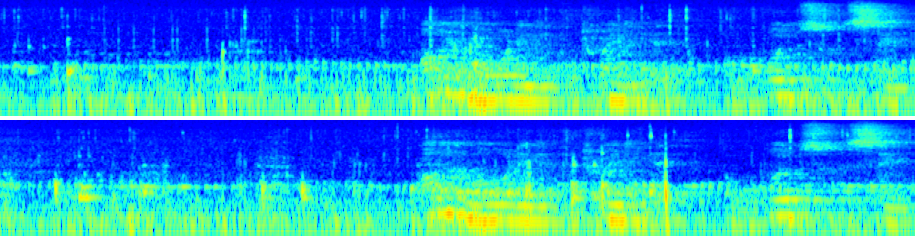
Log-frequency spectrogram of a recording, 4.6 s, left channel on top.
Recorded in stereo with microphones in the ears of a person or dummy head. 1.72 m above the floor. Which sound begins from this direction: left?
A man speaking, at 2.1 s.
